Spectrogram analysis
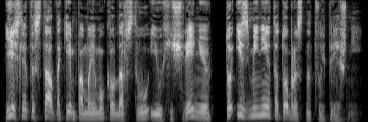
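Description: A man's voice: mid-range voice, lively intonation, moderate pace, dry recording, clean studio sound, lightly acted. A man putting on a pleading sorceress. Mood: eager. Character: adult woman sorceress, devoted and eager.

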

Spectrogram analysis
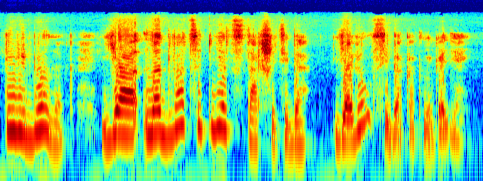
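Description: A woman's voice: fairly high pitch, lively intonation, moderate pace, warm tone, no room sound, lo-fi sound, pitched above the performer's own voice. A woman voicing a remorseful, passionate older man in a storybook reading, speaking earnestly and tenderly.

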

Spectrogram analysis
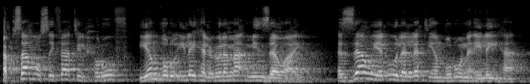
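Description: Man, tajweed lesson, asks and answers his own questions, high voice. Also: lively intonation, fairly bright tone, echoey room. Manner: stretches words slowly to show pronunciation. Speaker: Quran teacher.

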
